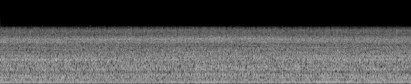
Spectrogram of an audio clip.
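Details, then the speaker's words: 1988 Ford Mustang GT convertible, 5.0 V8, 4-speed automatic overdrive, about 101,000 miles, mostly original, hood open: even steady smooth low hum, no knocks, ticks or misses; healthy idle. "nice and smooth really 100 000 miles you can't beat that"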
